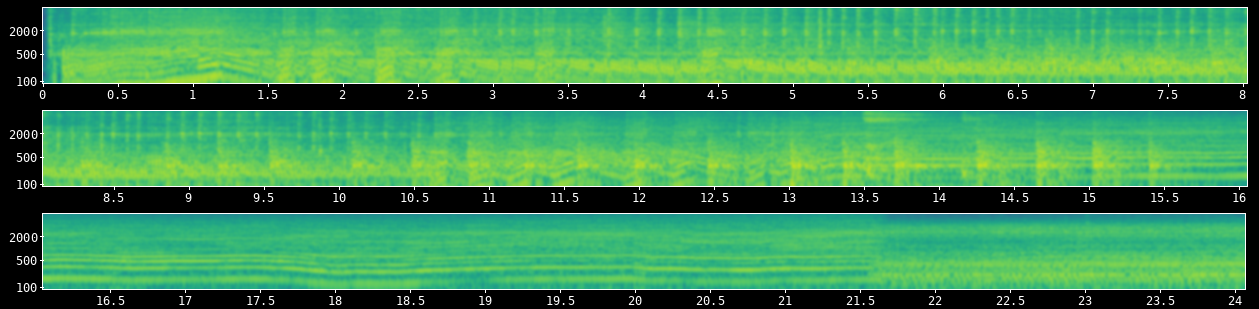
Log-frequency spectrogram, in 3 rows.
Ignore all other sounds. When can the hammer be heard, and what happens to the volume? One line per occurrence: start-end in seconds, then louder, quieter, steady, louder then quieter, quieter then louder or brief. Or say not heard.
3.6-15.6 louder.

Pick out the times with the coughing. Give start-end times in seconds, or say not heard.
12.7-14.5.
